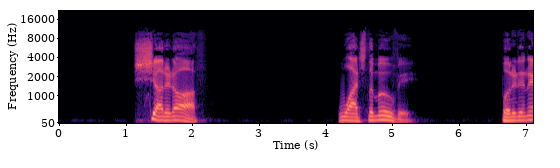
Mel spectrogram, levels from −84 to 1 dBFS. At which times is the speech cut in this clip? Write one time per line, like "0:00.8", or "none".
none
